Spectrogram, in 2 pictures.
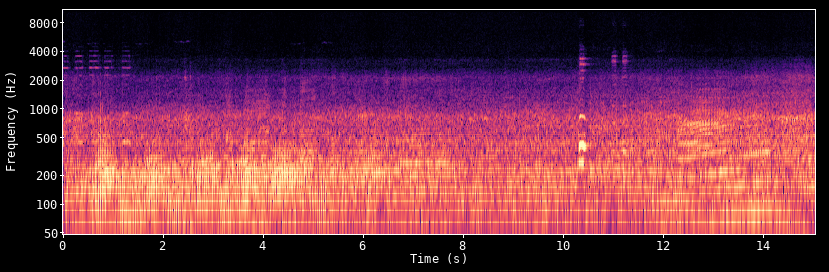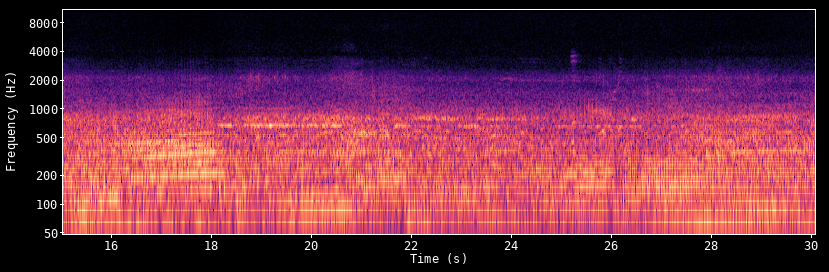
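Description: Motorcycle engine running with road and wind noise while riding in traffic. One short horn beep about ten seconds in. From about halfway through, the engine pitch rises twice as it speeds up through the gears.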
